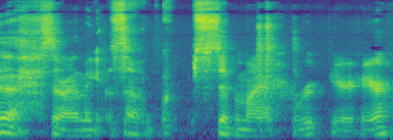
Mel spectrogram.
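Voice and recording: At a fairly slow pace, a man speaks with a fairly low pitch and a fairly bright tone.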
